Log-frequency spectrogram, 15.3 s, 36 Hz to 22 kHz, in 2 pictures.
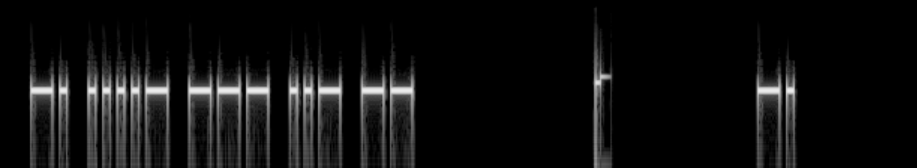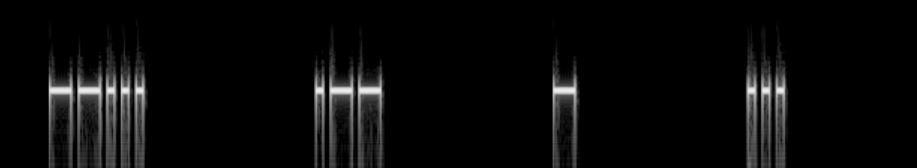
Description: Morse code, heard as a keyed tone, about 20 wpm, spaced as for 9 wpm, 700 Hz. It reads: N4OUM N7WTS
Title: USA Call Signs - 5 Characters - 8x Character Spacing - 20wpm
